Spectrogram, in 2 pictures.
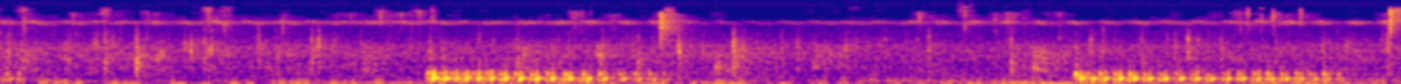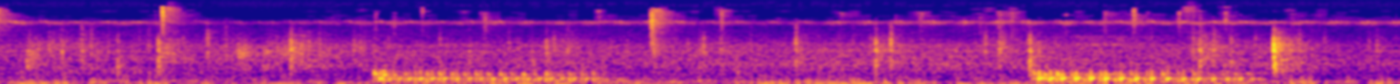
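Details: Beside a crackling fireplace during a winter snowstorm, a cat purrs in a deep rhythmic rumble, four stronger surges roughly two seconds apart, with scattered fire pops and crackles.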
